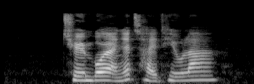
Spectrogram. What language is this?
Cantonese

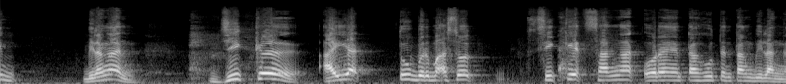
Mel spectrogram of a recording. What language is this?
Malay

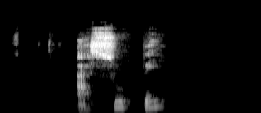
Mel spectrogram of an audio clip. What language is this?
Gen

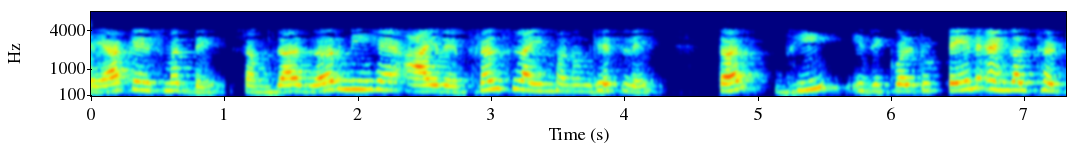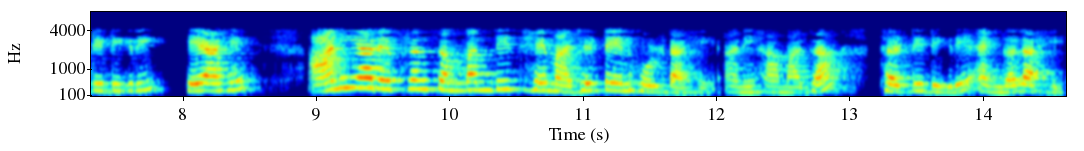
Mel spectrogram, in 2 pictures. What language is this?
Marathi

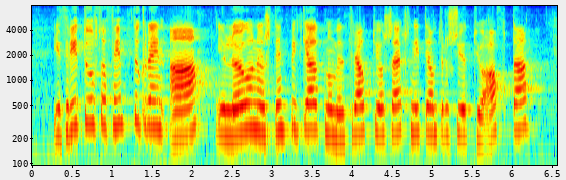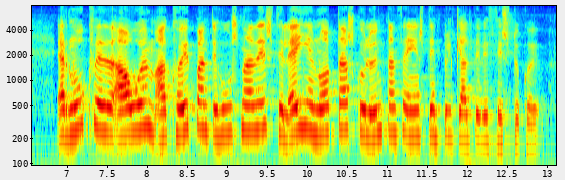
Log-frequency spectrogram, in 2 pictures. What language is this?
Icelandic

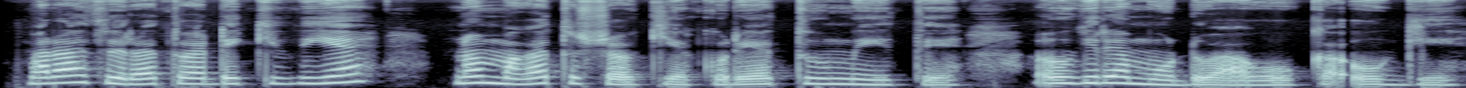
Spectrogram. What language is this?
Kikuyu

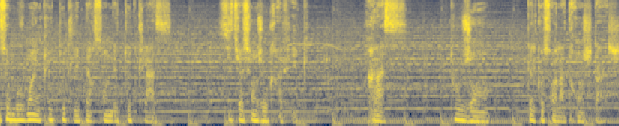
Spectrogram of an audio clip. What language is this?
French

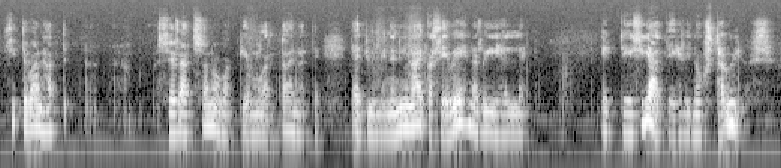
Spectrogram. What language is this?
Finnish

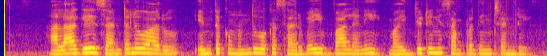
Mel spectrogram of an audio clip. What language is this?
Telugu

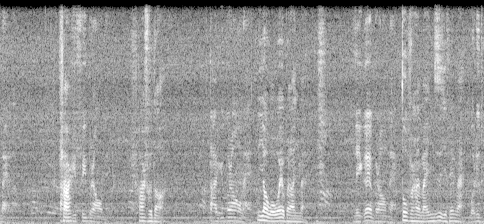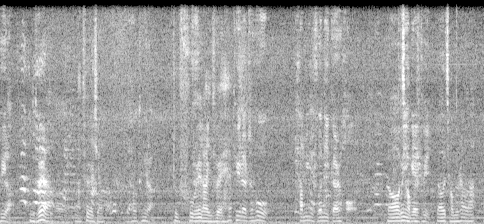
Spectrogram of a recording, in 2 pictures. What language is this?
Chinese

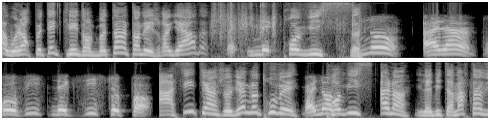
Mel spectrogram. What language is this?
French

